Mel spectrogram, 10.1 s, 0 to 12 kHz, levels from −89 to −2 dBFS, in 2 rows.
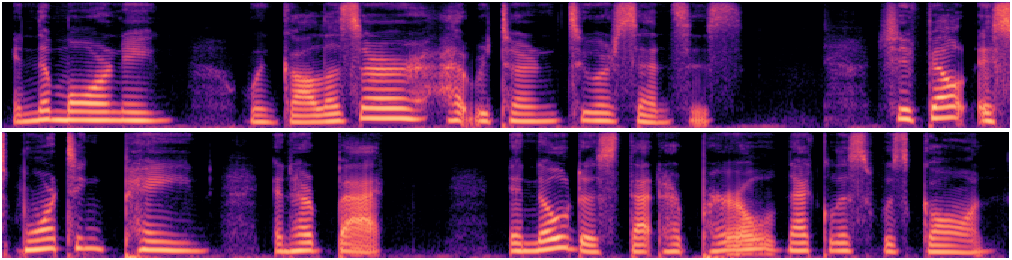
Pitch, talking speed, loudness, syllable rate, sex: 205 Hz, 155 wpm, -19 LUFS, 4.6 syllables/s, female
